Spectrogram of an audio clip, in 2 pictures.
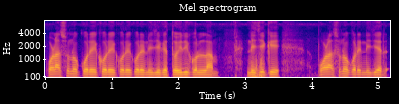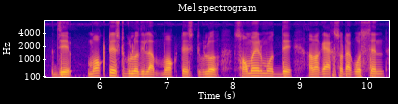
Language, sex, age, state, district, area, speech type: Bengali, male, 60+, West Bengal, Nadia, rural, spontaneous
